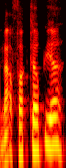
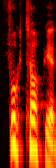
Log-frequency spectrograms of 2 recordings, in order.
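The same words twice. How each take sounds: First: Not Fucktopia, with a short fuck sound. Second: Fucktopia said as foock-topia. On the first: Correcting the visitors, Fucktopia said as fuck-topia. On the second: To the newcomers, Fucktopia said as foock-topia. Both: Retold or imitated. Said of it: "how do you say that".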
